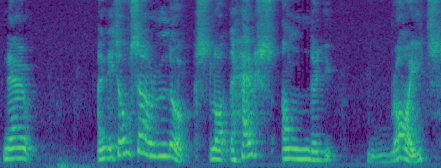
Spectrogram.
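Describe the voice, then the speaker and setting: A man's voice: high-pitched, animated, takes it slowly, roomy sound. A man vlogging in a casual, chatty way, with dry, joking humour. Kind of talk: casual chat and outdoor walk-along commentary.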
